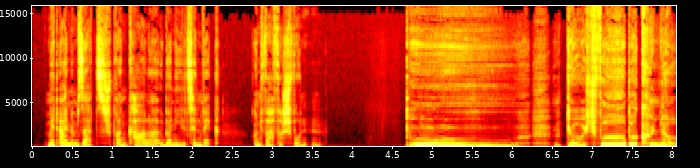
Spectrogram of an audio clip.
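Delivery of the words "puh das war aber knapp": very slow, loud, drawn-out relieved groan, long "puh". Someone behind Nils, just after Carla leaps away: relieved groan. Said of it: "stöhnte es hinter Nils".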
